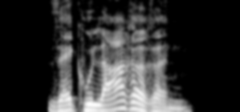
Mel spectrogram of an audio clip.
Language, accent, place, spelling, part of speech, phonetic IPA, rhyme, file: German, Germany, Berlin, säkulareren, adjective, [zɛkuˈlaːʁəʁən], -aːʁəʁən, De-säkulareren.ogg
- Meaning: inflection of säkular: 1. strong genitive masculine/neuter singular comparative degree 2. weak/mixed genitive/dative all-gender singular comparative degree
